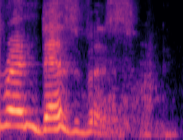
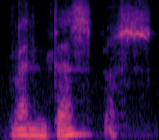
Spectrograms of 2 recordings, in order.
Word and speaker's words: rendezvous: And I looked at my parents and I said, "What is rendezvous?" Rendezvous. And my mom went, "What is what?" Rendezvous. It says so on the street sign. Rendezvous. Mom goes, "No, that's rendezvous."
